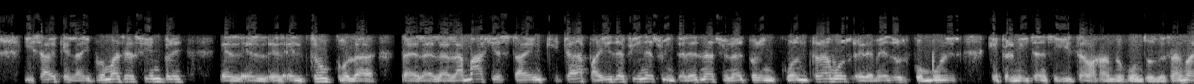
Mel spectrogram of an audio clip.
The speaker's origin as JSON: {"language": "Spanish", "country": "Colombia", "said": "fue nuestro trabajo como colombianos"}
